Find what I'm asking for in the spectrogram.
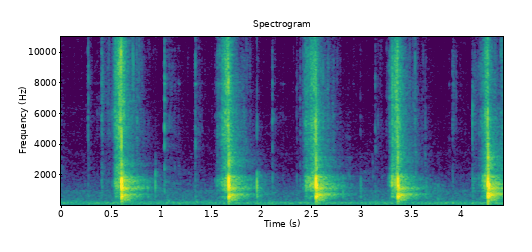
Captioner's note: knife chopping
